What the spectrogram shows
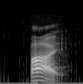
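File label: "bai" Chinese, fourth tone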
